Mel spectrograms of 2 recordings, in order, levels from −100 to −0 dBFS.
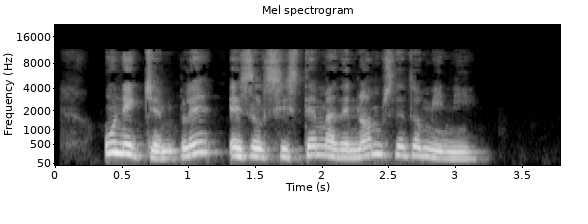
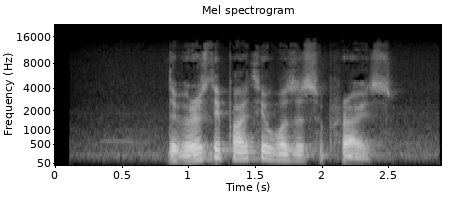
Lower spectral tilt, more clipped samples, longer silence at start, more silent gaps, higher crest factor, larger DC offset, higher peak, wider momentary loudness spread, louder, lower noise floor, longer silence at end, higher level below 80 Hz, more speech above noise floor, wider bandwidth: about the same, -6.5 dB/octave vs -5.5 dB/octave; neither; second, 0.35 s vs 0.85 s; neither; about the same, 16 dB vs 18 dB; neither; about the same, -8 dBFS vs -10 dBFS; about the same, 6 LU vs 8 LU; first, -23 LUFS vs -28 LUFS; first, -84 dBFS vs -58 dBFS; first, 0.6 s vs 0.4 s; first, -68 dBFS vs -74 dBFS; first, 62 dB vs 31 dB; second, 11.5 kHz vs 14 kHz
